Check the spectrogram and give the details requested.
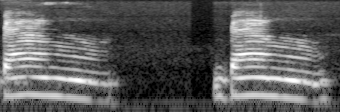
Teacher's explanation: My tongue is not doing anything except lifting up in the back a little bit. And I'm thinking about that NG sound being in my nose. · the sound is coming completely through the nose. I'm blocking it off with the back of my tongue from it doesn't enter my throat at all.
